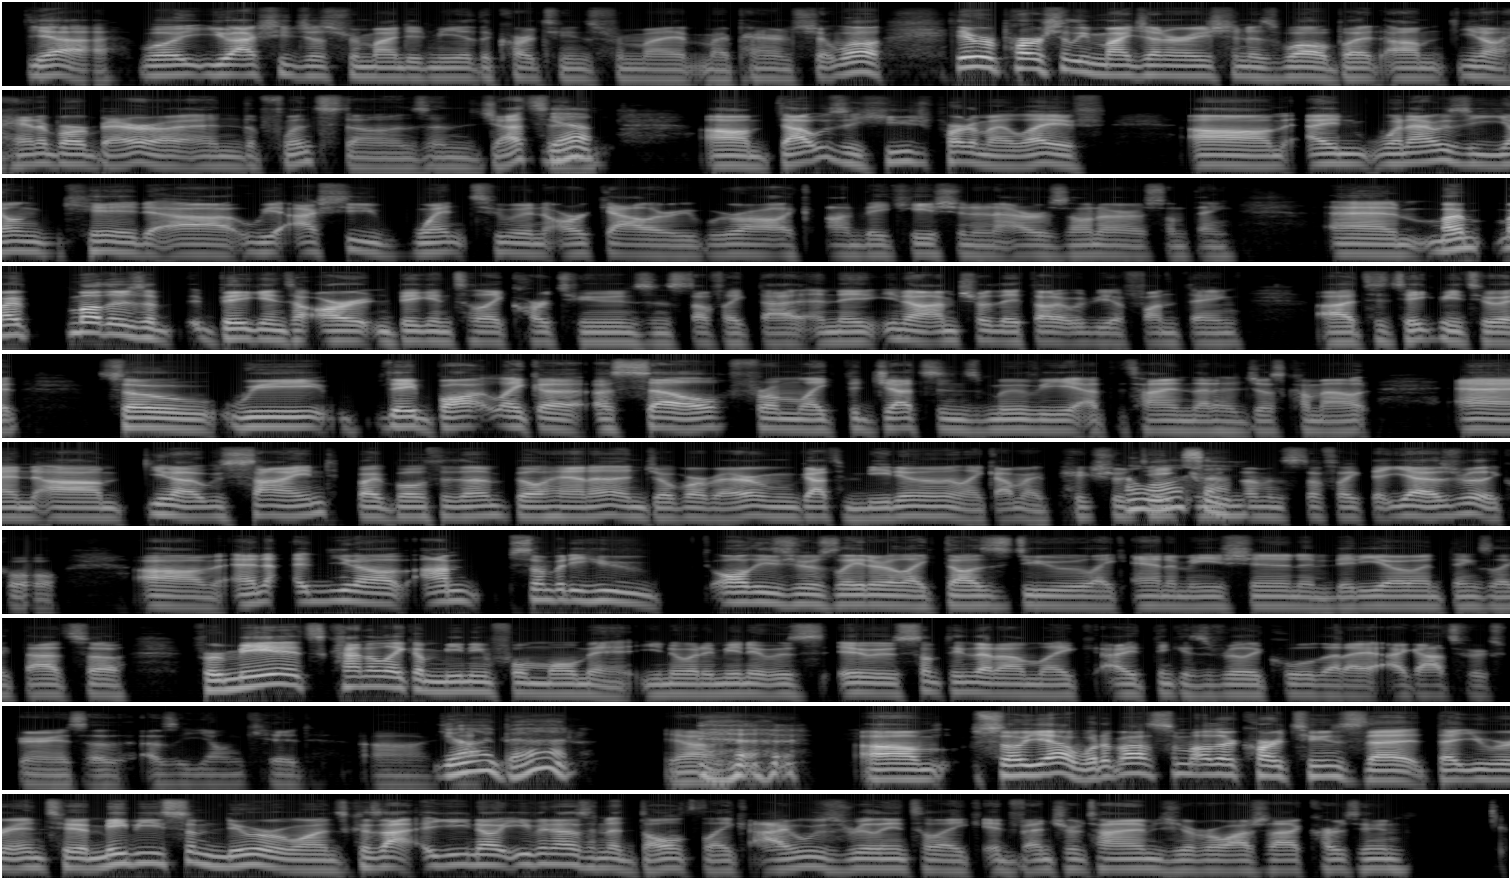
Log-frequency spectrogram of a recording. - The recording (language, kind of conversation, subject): English, unstructured, Which childhood cartoon captured your heart, and what about it still resonates with you today?
- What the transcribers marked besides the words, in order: other background noise; laugh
